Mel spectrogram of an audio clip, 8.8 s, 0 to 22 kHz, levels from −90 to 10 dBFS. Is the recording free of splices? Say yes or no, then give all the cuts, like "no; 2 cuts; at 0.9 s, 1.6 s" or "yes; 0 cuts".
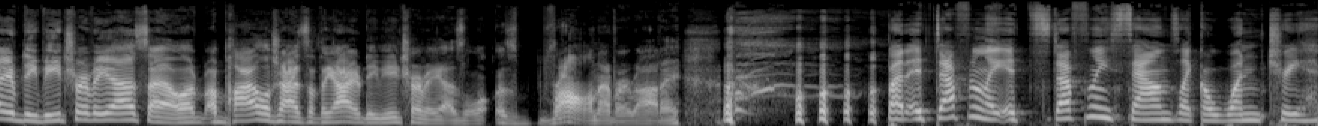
yes; 0 cuts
